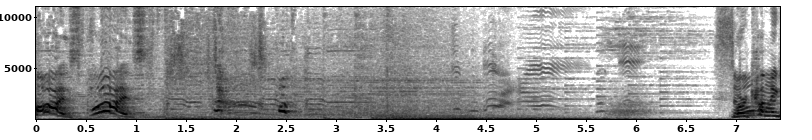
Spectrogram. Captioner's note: simlish song ends, infant crying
